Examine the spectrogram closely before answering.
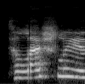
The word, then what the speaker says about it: Tlextli: So for those listeners, Tleshli is spelled Tlextli, and it's in the ancient Nahuatl language, the ancient language of Mexico.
